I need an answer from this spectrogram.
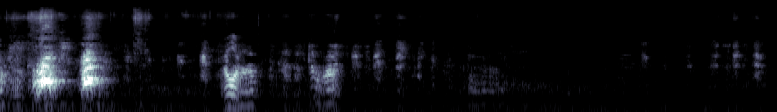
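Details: Guard-line Rottweiler in its kennel, territorial and refusing to let the cameraman enter: two loud, deep barks in quick succession, then two more spaced barks, followed by quieter scattered sounds and a man talking.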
